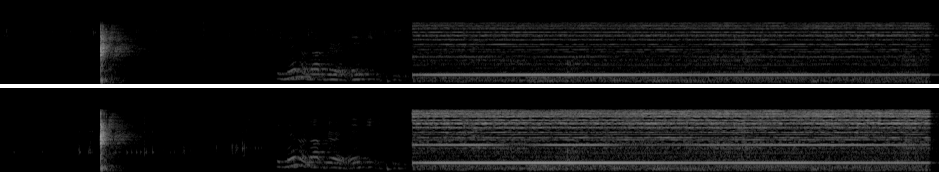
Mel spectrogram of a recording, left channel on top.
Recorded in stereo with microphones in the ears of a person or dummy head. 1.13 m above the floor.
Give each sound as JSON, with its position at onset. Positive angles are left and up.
{"t": 1.0, "sound": "hammering", "side_deg": -20, "distance_m": 0.9}
{"t": 2.8, "sound": "a woman speaking", "side_deg": -55, "distance_m": 5.5}
{"t": 4.1, "sound": "an alarm", "side_deg": -40, "distance_m": 0.5}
